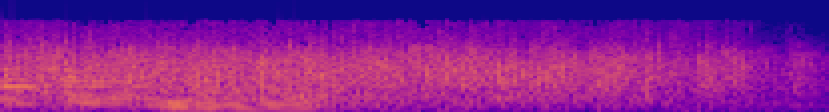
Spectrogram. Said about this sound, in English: Big round of applause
